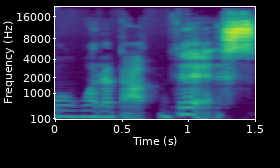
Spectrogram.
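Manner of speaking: normal talking voice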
